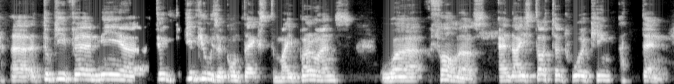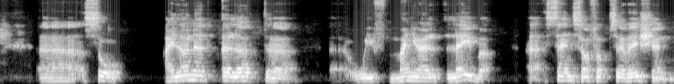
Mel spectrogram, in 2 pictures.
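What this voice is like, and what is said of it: Accented English. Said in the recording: “with my accent, of course.”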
